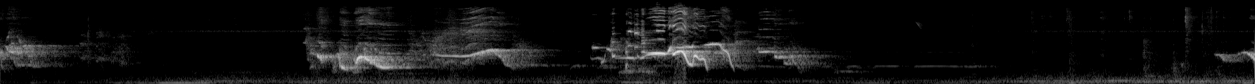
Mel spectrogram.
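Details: Black-naped oriole in lively gacor song meant as a lure for silent orioles: rasping squawks and falling whistles in two bursts, with long quiet stretches between.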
